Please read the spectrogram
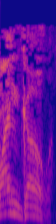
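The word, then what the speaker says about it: One Goh: One Go. – Yeah. – Is that how you pronounce it? O-N-E, one go, G-O-H. – One go.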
